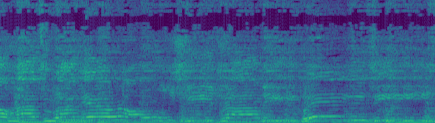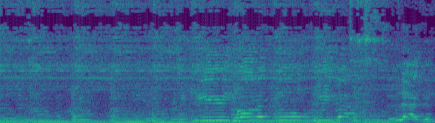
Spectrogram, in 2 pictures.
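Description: Live band music with guitar over a steady bass line, the melody bending and sliding.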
